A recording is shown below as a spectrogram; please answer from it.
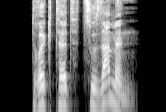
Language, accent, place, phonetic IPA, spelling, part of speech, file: German, Germany, Berlin, [ˌdʁʏktət t͡suˈzamən], drücktet zusammen, verb, De-drücktet zusammen.ogg
- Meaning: inflection of zusammendrücken: 1. second-person plural preterite 2. second-person plural subjunctive II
